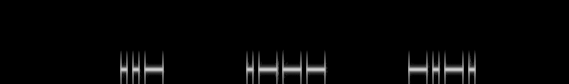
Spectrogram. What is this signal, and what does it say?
Morse code, heard as a keyed tone, about 20 wpm, spaced as for 8 wpm, 700 Hz. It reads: UJC
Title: 205 Lesson 33e - Letter j - Three Characters 20wpm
